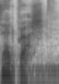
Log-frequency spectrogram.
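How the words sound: The name is said the British way. "but to British it is ZBrush"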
